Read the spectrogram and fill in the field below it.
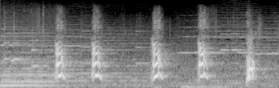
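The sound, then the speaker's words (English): An old English sheepdog barks five times in a steady, evenly spaced series, each bark loud, over a faint low background hum with no talking, as it comes face to face with another old English sheepdog on courthouse steps. “He and the other old English sheepdog come face to face.”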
